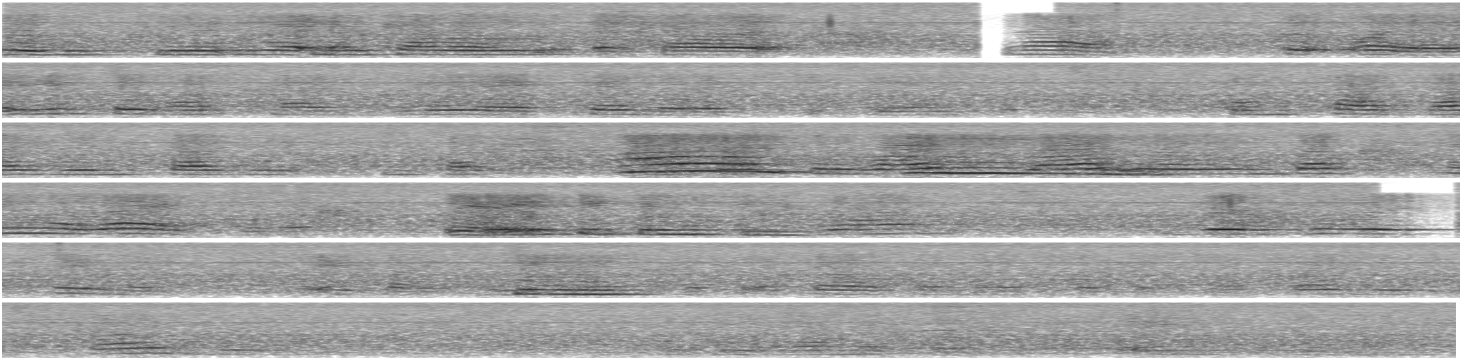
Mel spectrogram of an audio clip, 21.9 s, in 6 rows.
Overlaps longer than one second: present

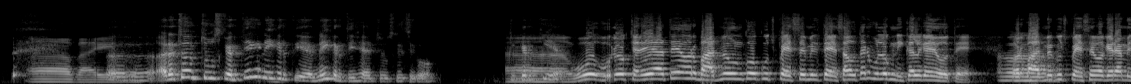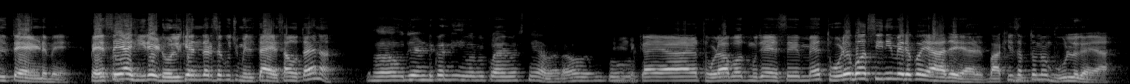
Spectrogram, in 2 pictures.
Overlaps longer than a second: none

